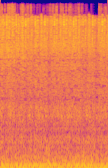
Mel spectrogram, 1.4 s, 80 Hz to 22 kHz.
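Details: 2010 Dodge Ram with a cylinder 4 misfire at idle: deep, uneven, stumbling beat as one cylinder drops out, its injector getting no signal because rodents chewed the injector control wiring.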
